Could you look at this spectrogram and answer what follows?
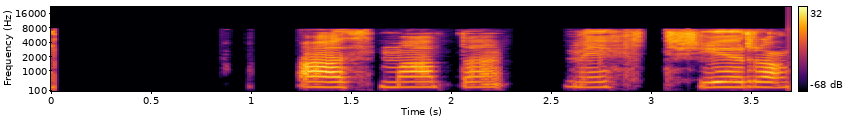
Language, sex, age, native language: Icelandic, male, 8, Icelandic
